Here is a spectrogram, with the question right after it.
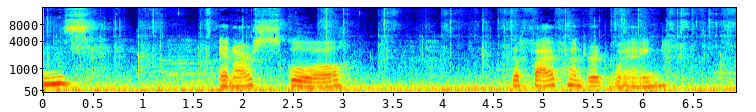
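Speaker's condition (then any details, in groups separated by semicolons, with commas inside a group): No condition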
